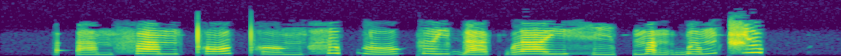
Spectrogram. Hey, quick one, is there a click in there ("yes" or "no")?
no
